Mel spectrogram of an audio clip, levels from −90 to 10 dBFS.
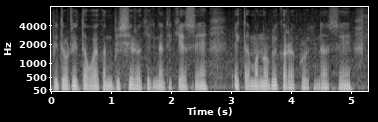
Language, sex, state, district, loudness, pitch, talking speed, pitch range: Nagamese, male, Nagaland, Dimapur, -18 LUFS, 95 Hz, 160 wpm, 90-100 Hz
